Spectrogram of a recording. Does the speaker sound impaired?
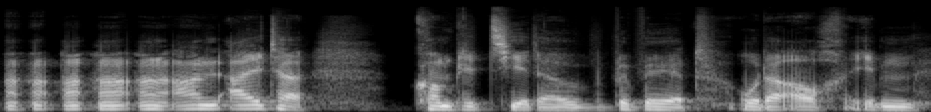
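Yes: stuttering; developmental, lifelong, possibly inherited, father stuttered, brother fluent, logopedic speech therapy, constant since second grade; block audible at start of episode; here repeated sounds, blocks.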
